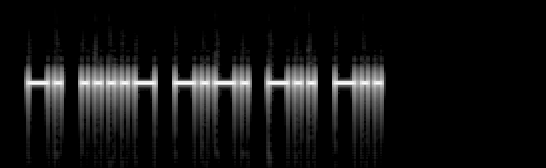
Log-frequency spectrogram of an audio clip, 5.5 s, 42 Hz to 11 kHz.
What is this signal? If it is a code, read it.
Morse code, heard as a keyed tone, about 18 wpm, 700 Hz. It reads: N4CDD
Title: Speed Racing - USA 1x3 Call Signs 15wpm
